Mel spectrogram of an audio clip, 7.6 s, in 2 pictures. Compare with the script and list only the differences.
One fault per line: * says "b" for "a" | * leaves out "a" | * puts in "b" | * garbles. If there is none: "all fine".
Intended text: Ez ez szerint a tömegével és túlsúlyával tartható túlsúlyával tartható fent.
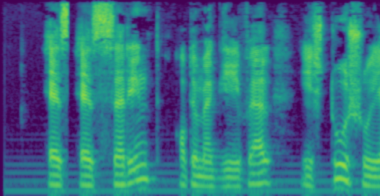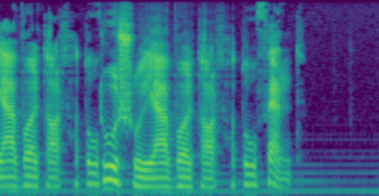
all fine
